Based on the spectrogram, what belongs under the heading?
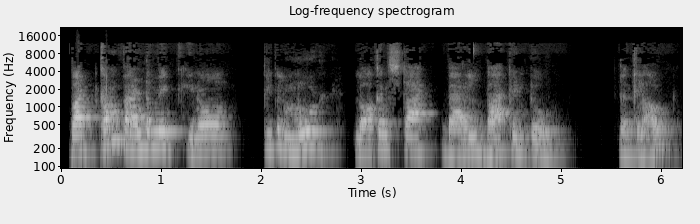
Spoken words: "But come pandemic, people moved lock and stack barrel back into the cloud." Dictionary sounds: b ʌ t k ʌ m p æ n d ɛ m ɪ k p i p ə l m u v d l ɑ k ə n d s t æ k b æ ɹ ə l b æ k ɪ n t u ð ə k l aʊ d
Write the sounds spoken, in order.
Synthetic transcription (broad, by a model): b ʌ t k ʌ m p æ n d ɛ m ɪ k p i p ə l m u d l ɑ k ə n d s t æ k b æ ɹ ə l b æ k ɪ n t u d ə k l aʊ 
